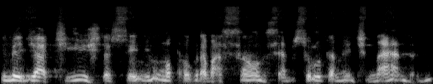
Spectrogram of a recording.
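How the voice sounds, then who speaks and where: Dry and close with no echo, a man's voice is heard. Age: 70s. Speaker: activist for homeless people, talk host. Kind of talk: panel discussion.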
